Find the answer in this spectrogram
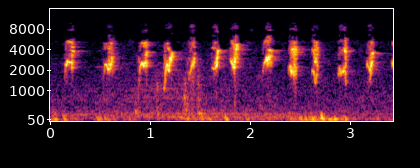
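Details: Rare creamino mutant long-tailed shrike in full song: rapid, scratchy chattering notes repeated about three times a second, steady and insistent, set against a faint low background rumble.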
